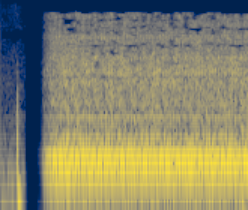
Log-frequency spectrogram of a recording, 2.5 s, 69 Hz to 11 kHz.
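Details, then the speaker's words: Mitsubishi L300 diesel before rebuild, arriving with thick smoke from the oil filler cap; steady idle with a heavy rushing chuff from the crankcase, blow-by from worn piston rings (gap 5 mm) and cylinder liners. "Dan ini adalah kondisi mesin pada saat mesin belum diperbaiki, belum diturunkan, belum dikolter, belum ganti seker. Datang dengan kondisi asap tebal di tutup isian oli."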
